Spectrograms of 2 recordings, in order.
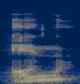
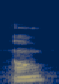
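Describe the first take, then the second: First: The vowel is followed by an n consonant. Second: The vowel is nasal with no n consonant. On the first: The speaker calls it wrong. "ils ont la tendance de dire" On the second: The speaker calls it right. "au lieu de"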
